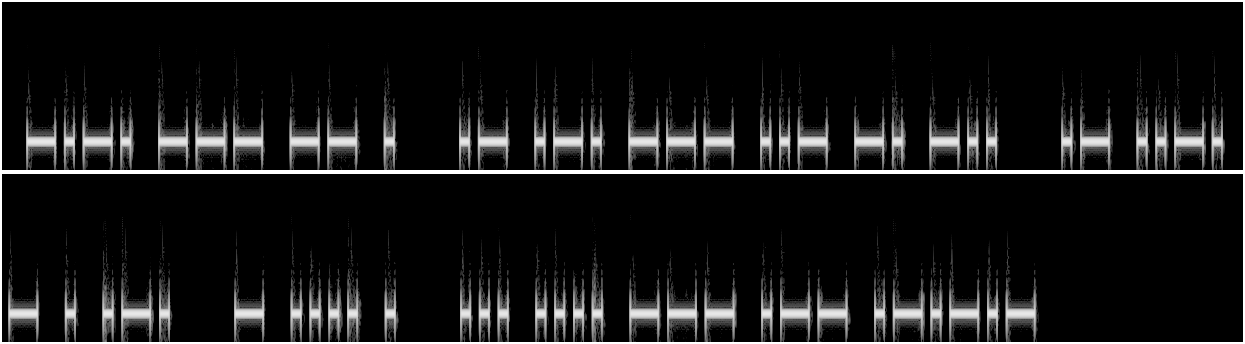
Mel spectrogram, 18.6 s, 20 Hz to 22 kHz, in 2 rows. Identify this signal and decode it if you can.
Morse code, heard as a keyed tone, about 17 wpm, 700 Hz. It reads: COME AROUND AFTER THE SHOW.
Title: Sentences from Top 1000 Words - Review Part 3 - 17wpm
